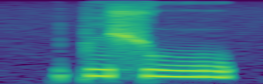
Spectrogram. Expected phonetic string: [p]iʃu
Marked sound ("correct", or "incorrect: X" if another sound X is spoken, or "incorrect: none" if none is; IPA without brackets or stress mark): correct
